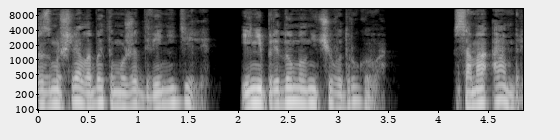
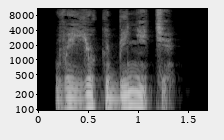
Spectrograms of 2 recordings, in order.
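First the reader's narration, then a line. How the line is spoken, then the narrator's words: Quiet. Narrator (Russian): тихо произнес Гарри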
